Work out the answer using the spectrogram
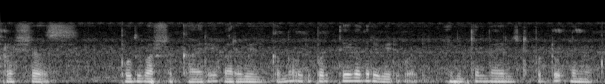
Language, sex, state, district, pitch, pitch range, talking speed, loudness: Malayalam, male, Kerala, Kasaragod, 130 Hz, 125-145 Hz, 110 wpm, -19 LUFS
